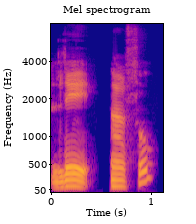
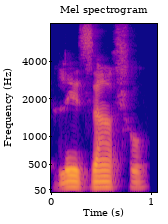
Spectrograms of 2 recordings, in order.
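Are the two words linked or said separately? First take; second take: separate; linked. First: The two words are said without a linking sound. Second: The two words are joined with a linking sound. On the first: The speaker calls it wrong. "we don't say les infos" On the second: The speaker calls it right. "we say les infos, huh, with a, a little link here"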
